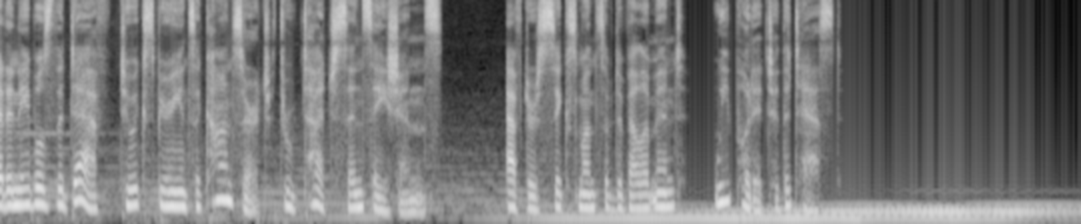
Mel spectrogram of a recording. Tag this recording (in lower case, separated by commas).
music, speech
